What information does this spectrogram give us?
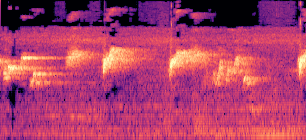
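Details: Red-whiskered bulbul singing short bright warbled phrases, each starting with a sharp rising note and sliding down, repeated roughly every second with brief pauses between.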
